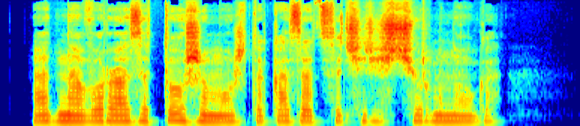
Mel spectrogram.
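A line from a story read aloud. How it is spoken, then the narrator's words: Muttered. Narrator (Russian): пробормотал король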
